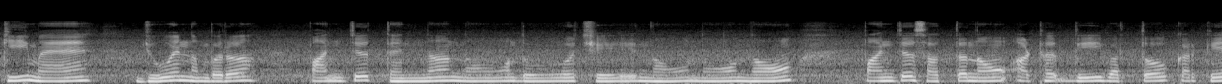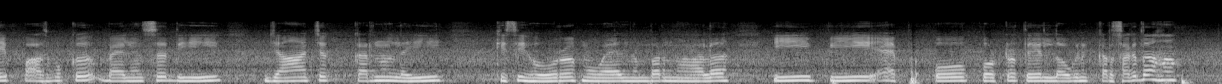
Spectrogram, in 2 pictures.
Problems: background sounds at intervals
